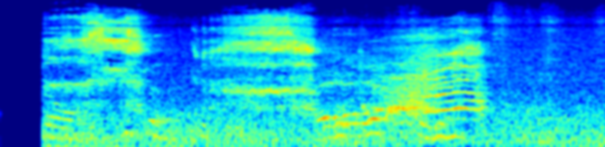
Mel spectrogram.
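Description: Black-headed caique giving two harsh, loud screeches, then a wavering, warbling call. The sound starts after a brief dropout at the very start.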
